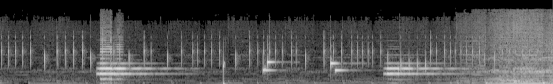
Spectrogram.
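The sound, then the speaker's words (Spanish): Steady rapid taps of a mobile phone keyboard, broken by several short bright WhatsApp chat-message tones, with a burst of hissy noise near the end; no one speaks. “Sí, seguramente estarás pensando en un teléfono móvil tecleando y en concreto en la aplicación de WhatsApp.”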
